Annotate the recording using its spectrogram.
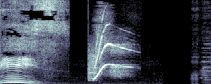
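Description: Cartoon-style comedy sound effects: a pitched sound that bends up and then down, then about a second in a quick rising whistle-like glide, like a slide whistle or boing.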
